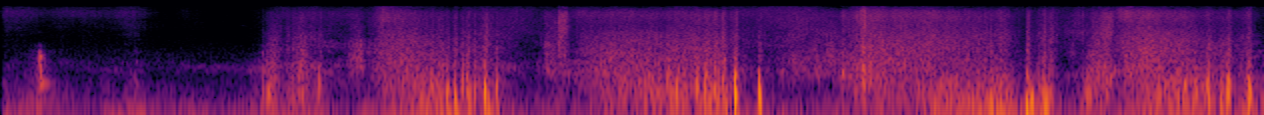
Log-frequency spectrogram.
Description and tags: Footsteps in snow
Stepping in snow.
ice, snow, walk, leaves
